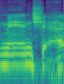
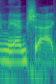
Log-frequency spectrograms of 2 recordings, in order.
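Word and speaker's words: Manchaca: right off of manack I know it's spelled menaka but we say manshack the locals say manshack it's a great area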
